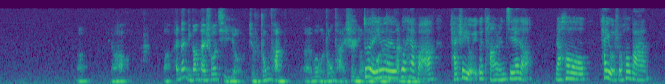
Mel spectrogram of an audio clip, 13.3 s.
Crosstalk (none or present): present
